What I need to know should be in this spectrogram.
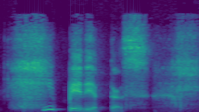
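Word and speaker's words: ὑπηρέται: se pronuncia hi embora tá com hi é a pronúncia figurada do grego, mas se pronuncia hiperetas, que significa servo, servos.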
